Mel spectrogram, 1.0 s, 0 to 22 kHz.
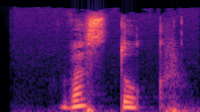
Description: The Vostok programme (/ˈvɒstɒk, vɒˈstɒk/ VOST-ok, vost-OK; Russian: Восток, IPA: [vɐˈstok]
Ru-восток.ogg.mp3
